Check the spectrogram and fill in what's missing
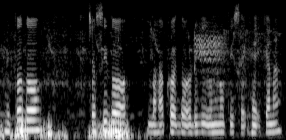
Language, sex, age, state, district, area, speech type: Santali, female, 45-60, West Bengal, Uttar Dinajpur, rural, spontaneous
